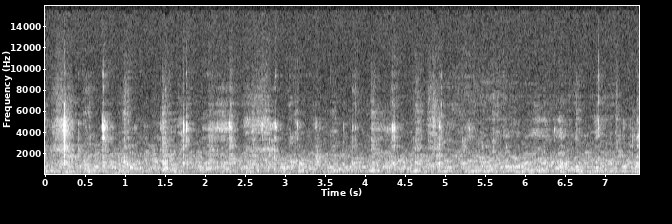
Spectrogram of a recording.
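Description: Close-miked chewing of crispy fried potato pieces with the mouth closed: frequent small crunches and clicks over wet mouth sounds.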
